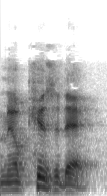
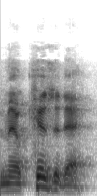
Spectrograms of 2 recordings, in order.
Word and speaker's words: Melchizedek: art a priest forever after the order of melchizedek now in the old testament if you're looking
